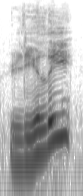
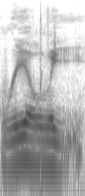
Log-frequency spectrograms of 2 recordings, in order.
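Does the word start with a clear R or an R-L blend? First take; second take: R-L blend; clear R. First: It starts with a blend of R and L. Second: It starts with a clear R sound. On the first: The speaker calls it wrong. "They can't decide if they're using an R or an L, so it kind of becomes a combination of both" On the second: The speaker calls it right. "it has an R sound in the beginning and an L sound about halfway through"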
